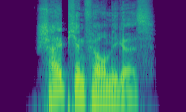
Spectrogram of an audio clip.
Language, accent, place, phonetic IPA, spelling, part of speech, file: German, Germany, Berlin, [ˈʃaɪ̯pçənˌfœʁmɪɡəs], scheibchenförmiges, adjective, De-scheibchenförmiges.ogg
- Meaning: strong/mixed nominative/accusative neuter singular of scheibchenförmig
